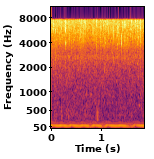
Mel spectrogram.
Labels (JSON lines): {"label": "biophony", "recorder": "SoundTrap 300"}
